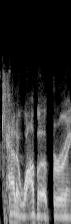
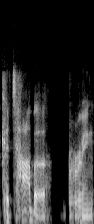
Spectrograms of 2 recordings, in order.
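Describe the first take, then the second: First: The name is pronounced as a newcomer would. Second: The name is pronounced the established local way. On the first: The speaker calls it wrong. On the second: The speaker calls it right.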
